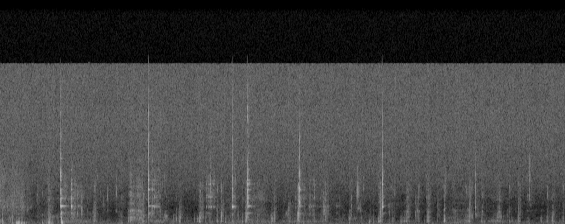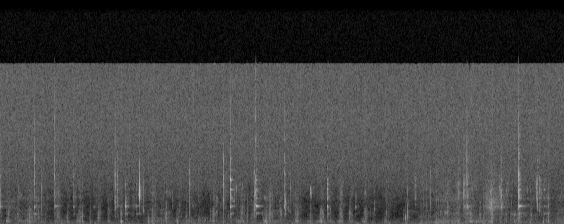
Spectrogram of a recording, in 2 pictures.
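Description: Close-miked chewing of a mouthful of instant noodles mixed with bell pepper: many small, sharp wet mouth clicks and crunches in an uneven rhythm. A sharp knock about a second in is the loudest sound.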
